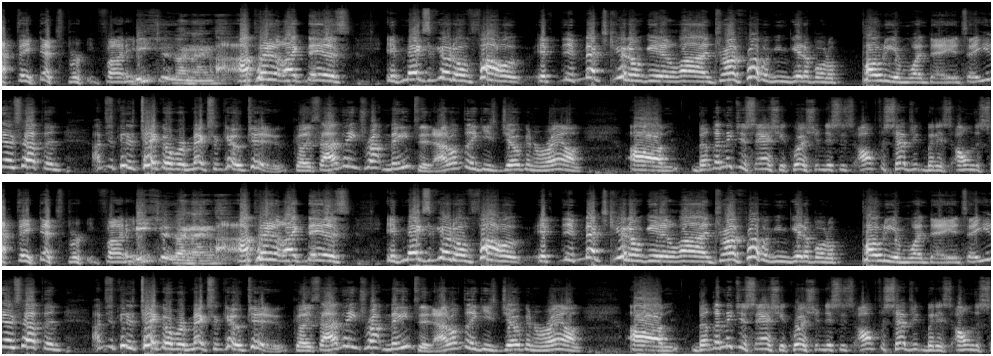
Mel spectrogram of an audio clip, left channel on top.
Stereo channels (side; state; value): both; normal; correlation 0.93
